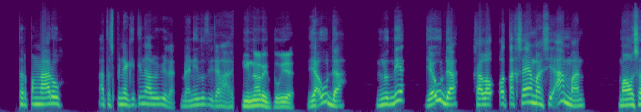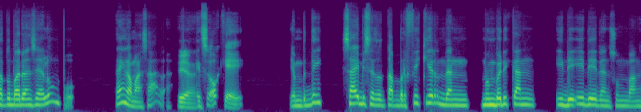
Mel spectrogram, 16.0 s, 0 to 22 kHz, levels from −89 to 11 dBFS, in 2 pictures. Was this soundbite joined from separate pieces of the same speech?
no; 0 cuts

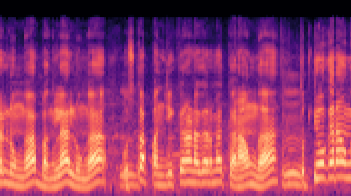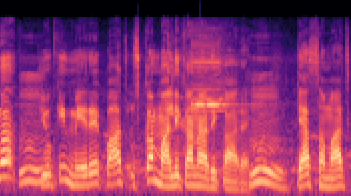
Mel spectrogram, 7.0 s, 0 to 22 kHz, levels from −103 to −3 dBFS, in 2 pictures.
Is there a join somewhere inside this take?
no; 0 cuts

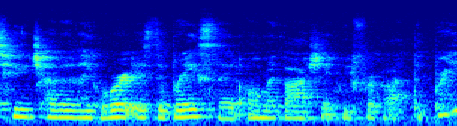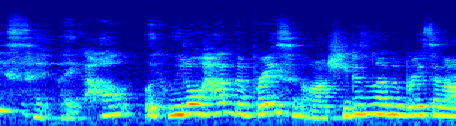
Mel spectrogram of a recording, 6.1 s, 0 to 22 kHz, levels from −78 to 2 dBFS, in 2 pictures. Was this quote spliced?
no; 0 cuts

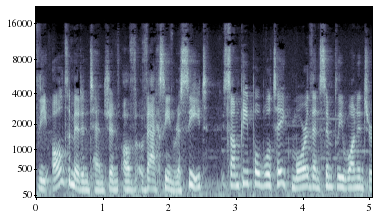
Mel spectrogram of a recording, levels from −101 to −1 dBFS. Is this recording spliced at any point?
yes; 1 cut; at 2.6 s

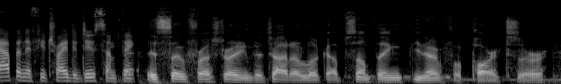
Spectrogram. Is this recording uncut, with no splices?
no; 1 cut; at 1.2 s

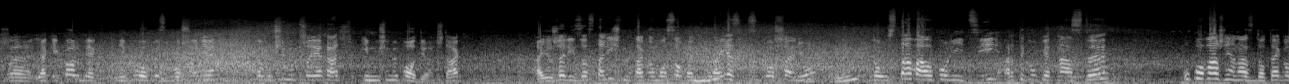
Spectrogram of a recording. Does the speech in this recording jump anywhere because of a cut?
no; 0 cuts

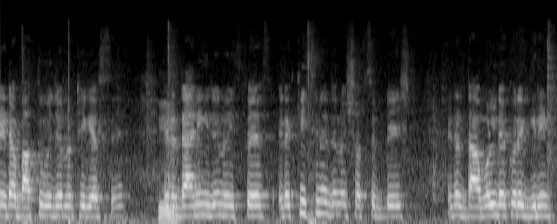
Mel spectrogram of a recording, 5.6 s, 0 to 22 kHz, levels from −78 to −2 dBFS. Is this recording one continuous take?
yes; 0 cuts

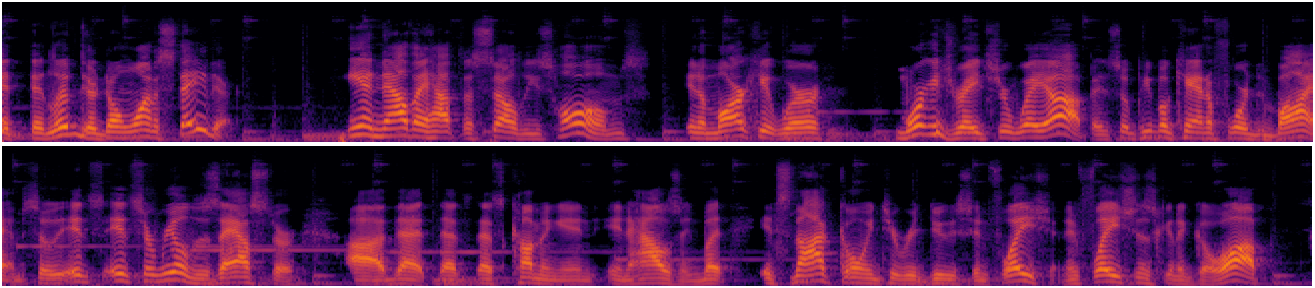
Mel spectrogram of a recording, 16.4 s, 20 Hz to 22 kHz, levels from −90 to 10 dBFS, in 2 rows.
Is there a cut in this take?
no; 0 cuts

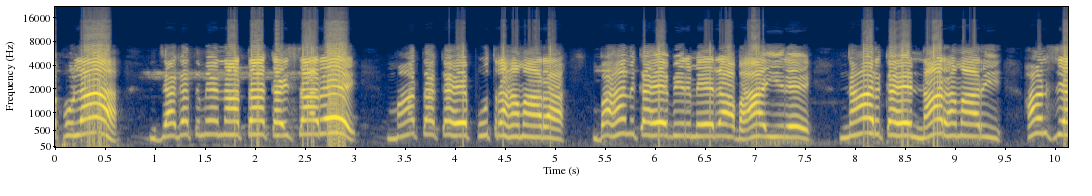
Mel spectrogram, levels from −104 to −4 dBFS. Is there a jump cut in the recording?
no; 0 cuts

